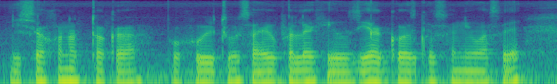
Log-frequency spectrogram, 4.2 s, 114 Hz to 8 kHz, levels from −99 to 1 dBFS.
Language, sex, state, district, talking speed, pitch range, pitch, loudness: Assamese, male, Assam, Sonitpur, 100 wpm, 110-115 Hz, 110 Hz, -20 LUFS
